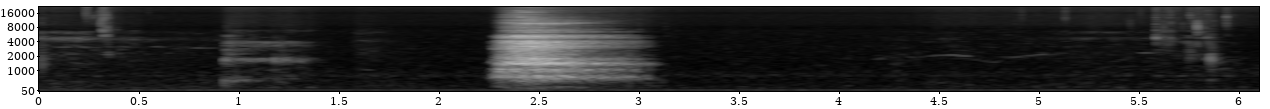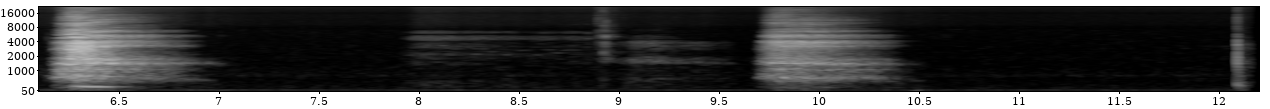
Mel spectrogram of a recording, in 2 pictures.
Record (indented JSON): {
  "exhalation_length": "12.2 s",
  "exhalation_amplitude": 32766,
  "exhalation_signal_mean_std_ratio": 0.26,
  "survey_phase": "beta (2021-08-13 to 2022-03-07)",
  "age": "45-64",
  "gender": "Female",
  "wearing_mask": "No",
  "symptom_cough_any": true,
  "symptom_sore_throat": true,
  "symptom_fever_high_temperature": true,
  "symptom_onset": "12 days",
  "smoker_status": "Never smoked",
  "respiratory_condition_asthma": false,
  "respiratory_condition_other": false,
  "recruitment_source": "REACT",
  "submission_delay": "1 day",
  "covid_test_result": "Negative",
  "covid_test_method": "RT-qPCR"
}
